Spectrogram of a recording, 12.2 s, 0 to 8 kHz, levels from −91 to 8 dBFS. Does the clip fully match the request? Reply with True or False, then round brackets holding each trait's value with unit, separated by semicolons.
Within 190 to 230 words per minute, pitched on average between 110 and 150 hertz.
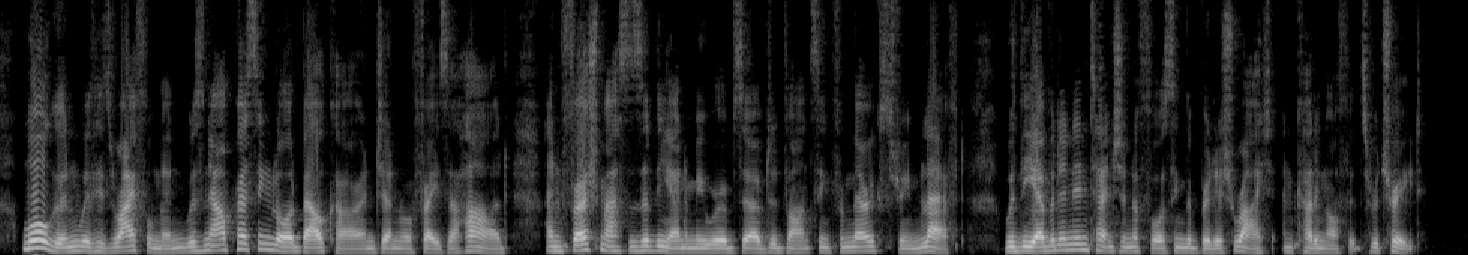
True (195 wpm; 135 Hz)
